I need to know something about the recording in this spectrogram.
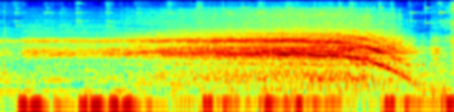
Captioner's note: mixer whirring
